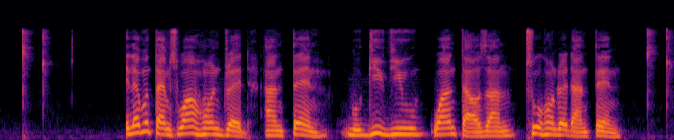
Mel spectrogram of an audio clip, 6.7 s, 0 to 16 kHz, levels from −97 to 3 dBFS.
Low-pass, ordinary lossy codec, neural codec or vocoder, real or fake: 7.2 kHz; AAC, 64 kbps; codec, 16 kHz, 16 kbps, FunCodec, trained on LibriTTS, 50 frames a second; fake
